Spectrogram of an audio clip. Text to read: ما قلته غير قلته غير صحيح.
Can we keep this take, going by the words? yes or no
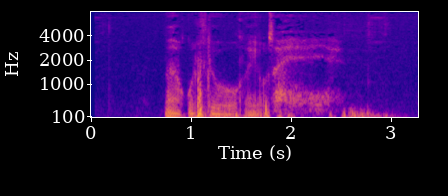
no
